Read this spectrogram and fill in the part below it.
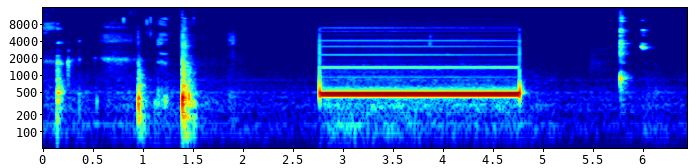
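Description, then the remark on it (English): A single steady ringback tone of an outgoing phone call, sounding for about two seconds, loud, preceded by a few sharp handling clicks and taps. “Maybe they should be able to hear it ringing.”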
